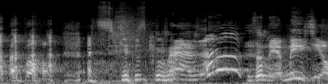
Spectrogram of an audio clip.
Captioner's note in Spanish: Ahhhhh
